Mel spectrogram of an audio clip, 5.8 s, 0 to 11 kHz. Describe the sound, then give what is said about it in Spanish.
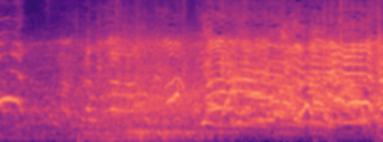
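The Aston Martin Formula 1 pit crew cheers and shouts in celebration, many overlapping voices forming a steady, loud roar that swells and grows more excited partway through. “Escuchen la alegría del el pit de, Aston Martin.”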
